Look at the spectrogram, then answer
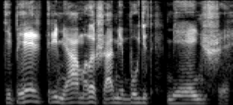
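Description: An actor playing a greedy, boastful fairy-tale wolf who growls and mocks in an audio story. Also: male voice, mid-range voice, measured pace, bright, forceful tone, no echo, clean studio sound. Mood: menacing. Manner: growling, menacing, mocking.

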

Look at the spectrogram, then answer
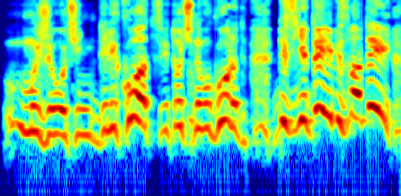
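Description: A man's voice: high-pitched, big pitch swings, slow pace, slightly rough, pitched above the performer's own voice, exaggerated voice. A man voicing a timid, tearful little boy shorty who whines and wails, on a slightly dull recording. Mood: whining. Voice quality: whiny, wailing.

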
